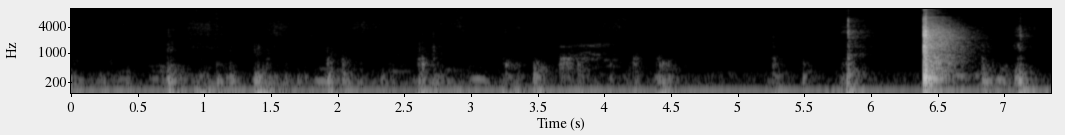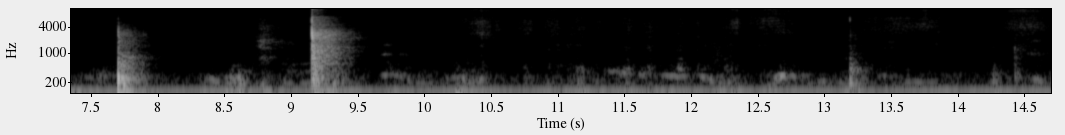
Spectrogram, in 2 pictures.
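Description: Cloth rubbing and scuffing over a stove's stainless control panel while the metal knobs are handled, with two sharp clacks about six and nine seconds in. A steady low hum runs underneath.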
